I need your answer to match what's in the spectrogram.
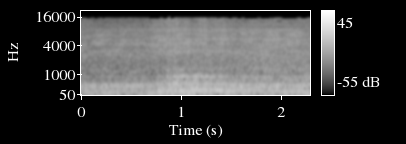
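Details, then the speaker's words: Old Toyota Avanza, driving: steady low droning rumble and vibration from the front wheel caused by a worn front wheel bearing, which is then replaced. "pengecekan kaki-kaki depan berbunyi gemuruh di roda bagian depan. Bergetar guys, berarti ini bearingnya."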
